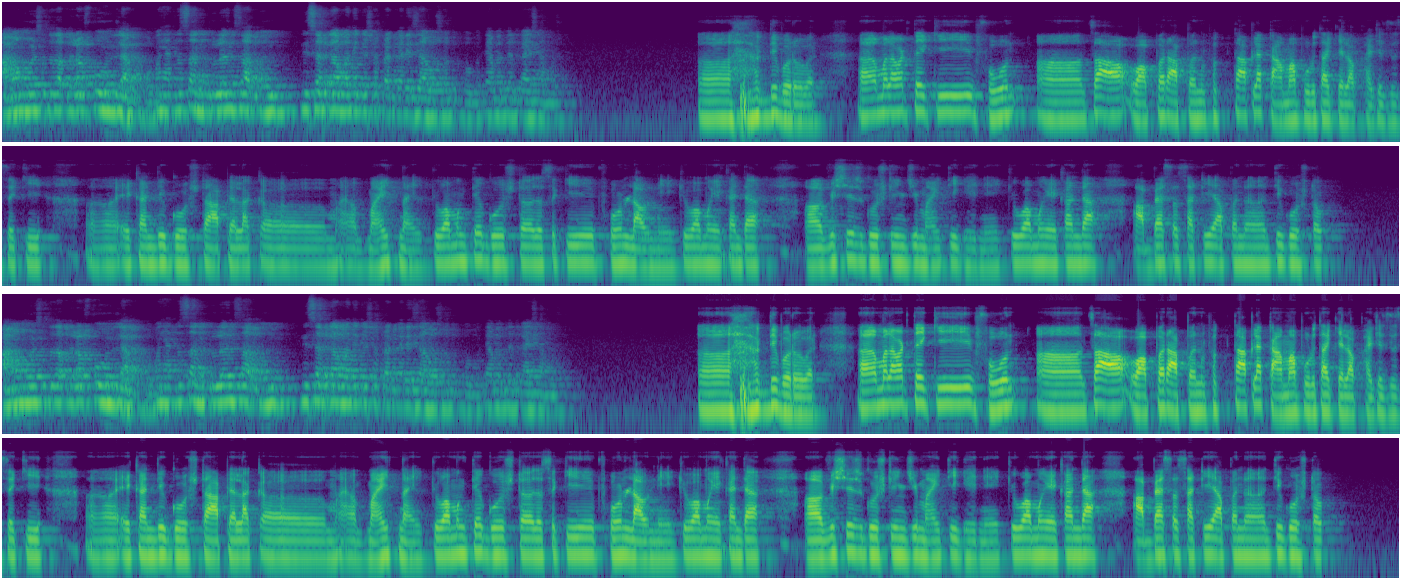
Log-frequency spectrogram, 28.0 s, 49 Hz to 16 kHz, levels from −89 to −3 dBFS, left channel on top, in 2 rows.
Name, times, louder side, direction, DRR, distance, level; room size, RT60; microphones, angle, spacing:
voice 1, 0.0-5.5 21.1-21.2, right 1 dB, 5° left, -7 dB, 7.0 m, -33 dB
voice 2, 7.0-27.2, right 5 dB, 60° right, 18 dB, 0.5 m, -24 dB
17.0 x 11.0 x 6.1 m, 0.68 s
head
